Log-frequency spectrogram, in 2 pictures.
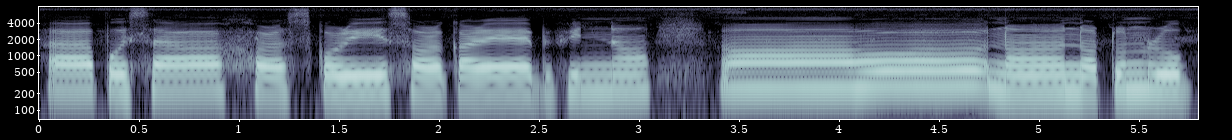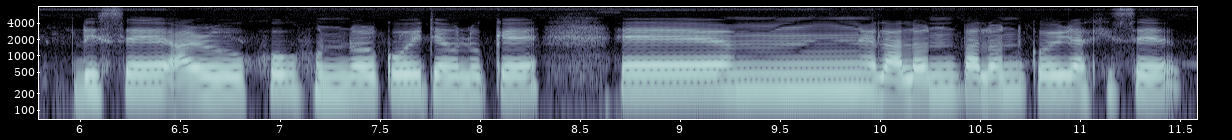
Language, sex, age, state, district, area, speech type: Assamese, female, 18-30, Assam, Charaideo, rural, spontaneous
